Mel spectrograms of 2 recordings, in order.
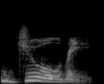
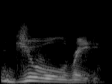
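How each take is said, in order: The two takes are said the same way.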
